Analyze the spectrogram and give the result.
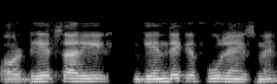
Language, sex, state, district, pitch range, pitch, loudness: Hindi, male, Bihar, Sitamarhi, 125-140 Hz, 135 Hz, -16 LUFS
